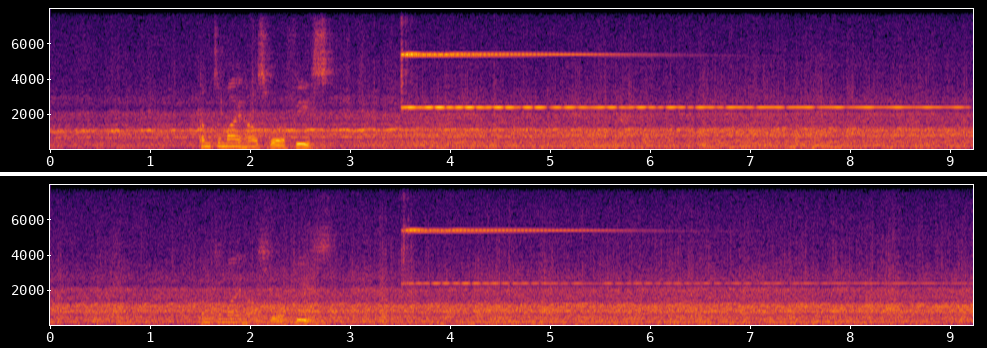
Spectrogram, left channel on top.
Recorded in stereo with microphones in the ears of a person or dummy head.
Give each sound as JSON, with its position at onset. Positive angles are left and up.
{"t": 1.5, "sound": "a man speaking", "side_deg": 65, "distance_m": 0.6}
{"t": 3.5, "sound": "a bell", "side_deg": 45, "distance_m": 6.0}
